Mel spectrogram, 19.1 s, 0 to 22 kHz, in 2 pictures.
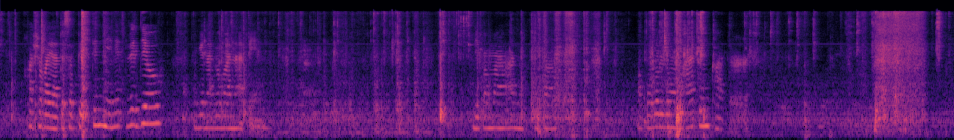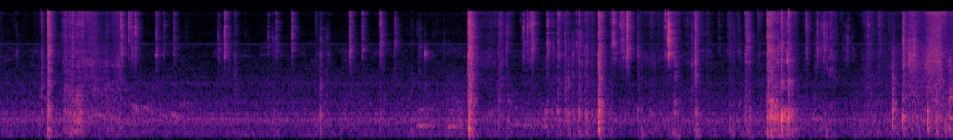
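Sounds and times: box cutter scraping through tape: 8.6 - 9.4.

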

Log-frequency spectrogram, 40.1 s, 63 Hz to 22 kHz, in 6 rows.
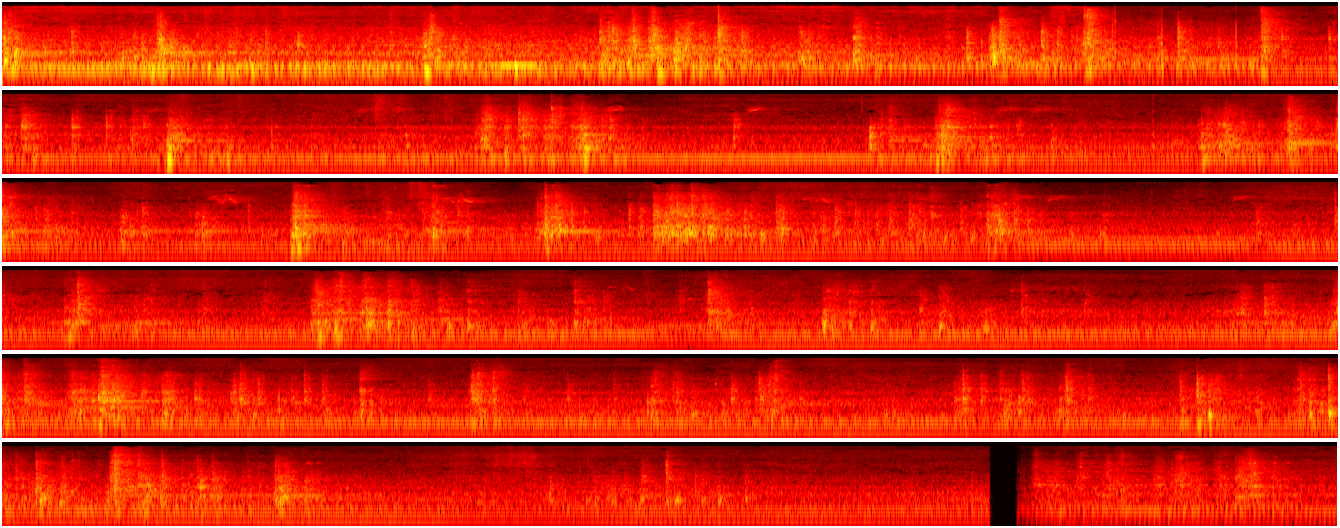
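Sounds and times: excavator diesel engine humming: 0.0 - 40.0
clattering and scraping: 12.6 - 19.0.

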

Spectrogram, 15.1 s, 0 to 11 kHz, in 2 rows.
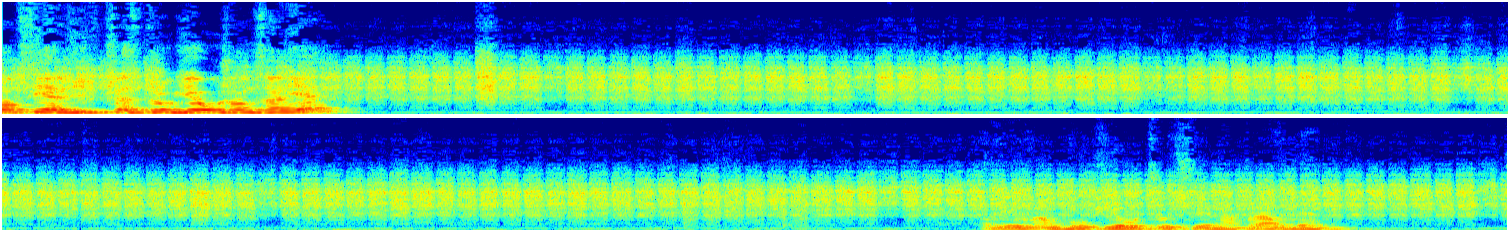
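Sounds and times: radio static sweeping stations: 0.0 - 3.2, 10.2 - 15.0.

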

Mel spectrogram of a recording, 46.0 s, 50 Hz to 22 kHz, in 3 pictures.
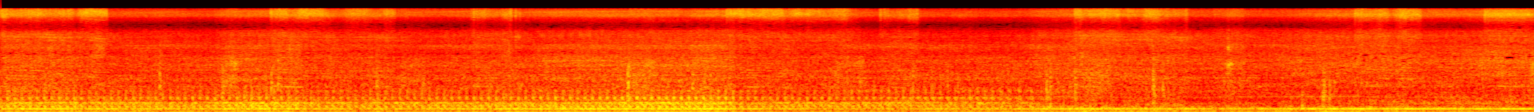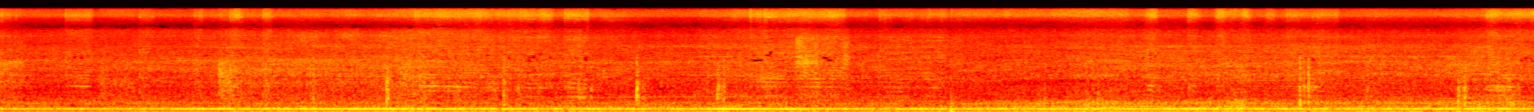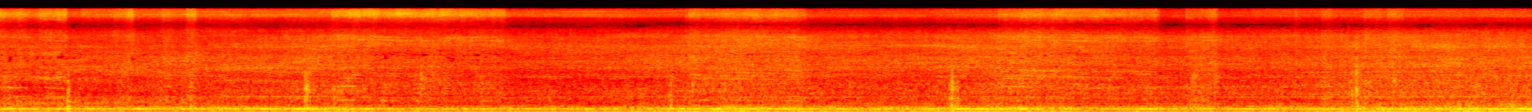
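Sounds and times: motor humming: 0.0 - 36.3.

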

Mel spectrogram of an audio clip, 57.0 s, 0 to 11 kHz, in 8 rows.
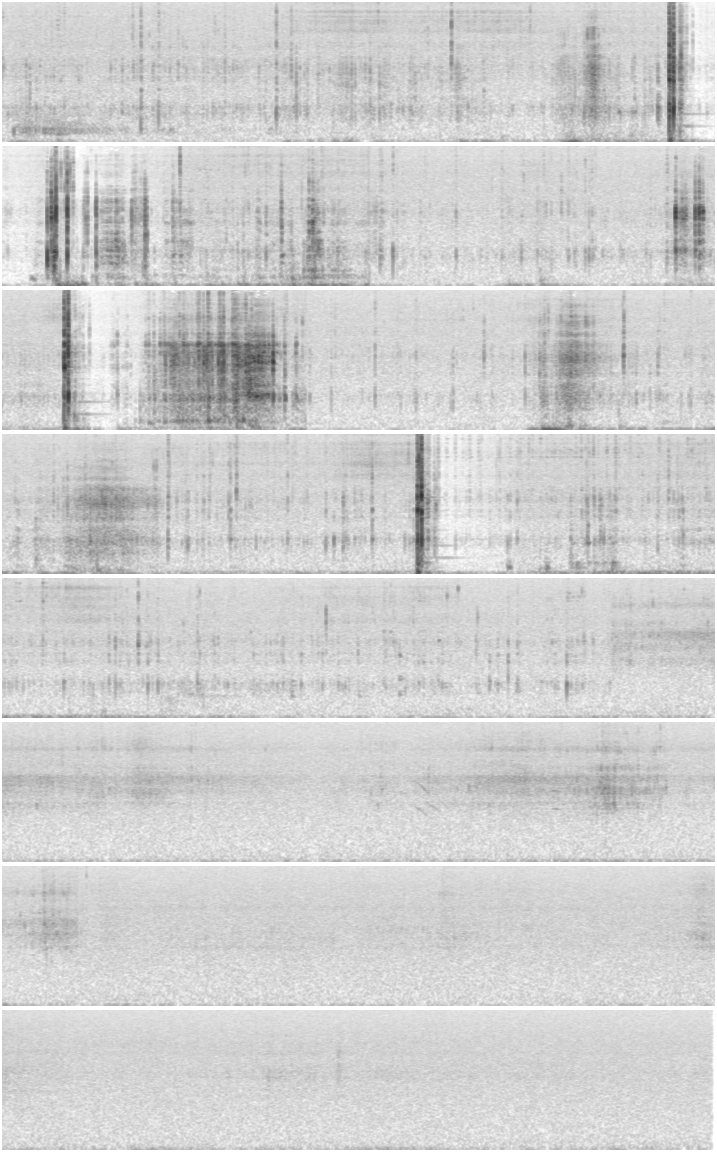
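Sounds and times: underwater water rushing: 0.0 - 11.4, 19.4 - 37.3.

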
